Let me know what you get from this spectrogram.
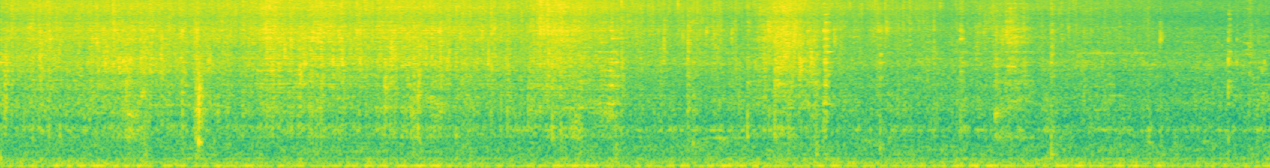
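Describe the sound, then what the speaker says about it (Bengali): Tilapia fish frying in hot oil, a steady close sizzle and crackle running throughout with occasional stirring clinks and no voices. "মাথাটা রয়েছে মাথাটা ভেজে নেব"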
